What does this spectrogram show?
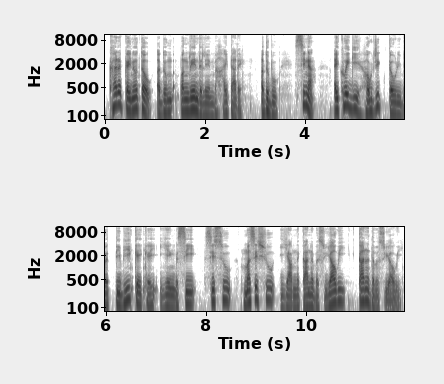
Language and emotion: Manipuri, neutral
